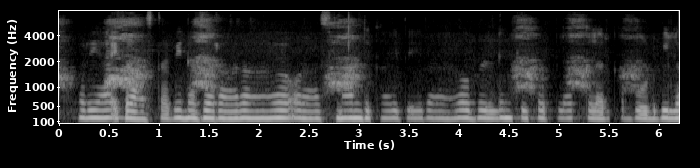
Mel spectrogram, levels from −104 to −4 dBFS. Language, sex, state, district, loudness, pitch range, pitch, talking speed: Hindi, female, Jharkhand, Jamtara, -41 LUFS, 190-195 Hz, 195 Hz, 230 wpm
